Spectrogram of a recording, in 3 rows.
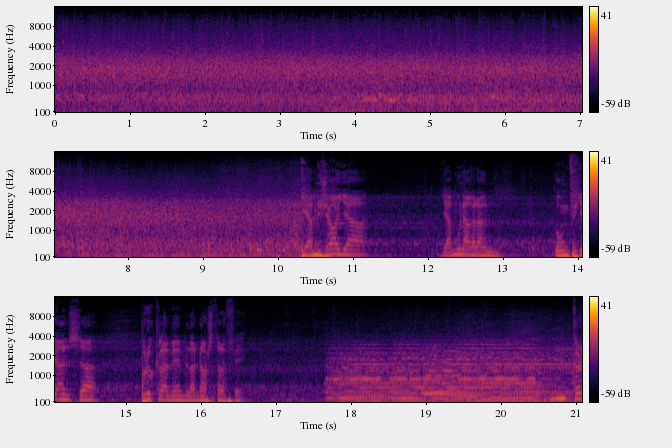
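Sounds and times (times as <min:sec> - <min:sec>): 
audience applauding: 0:00.0 - 0:10.3, 0:17.6 - 0:21.0
speech: 0:10.4 - 0:11.3, 0:12.2 - 0:14.8, 0:15.4 - 0:16.7.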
